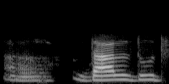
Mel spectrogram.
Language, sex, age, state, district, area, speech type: Hindi, female, 30-45, Uttar Pradesh, Mau, rural, conversation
